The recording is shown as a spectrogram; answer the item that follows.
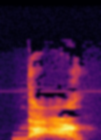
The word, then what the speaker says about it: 哪儿: Here, this character will pronounce 哪儿? 儿? Just the small little tail, the sound.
